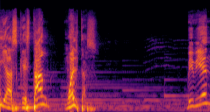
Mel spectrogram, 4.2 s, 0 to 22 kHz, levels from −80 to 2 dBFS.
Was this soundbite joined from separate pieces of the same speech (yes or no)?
no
